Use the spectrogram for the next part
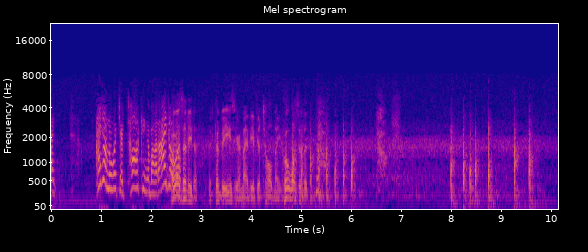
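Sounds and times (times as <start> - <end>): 
speech: 0.0 - 0.2, 0.9 - 5.8
sharp knocks on a door: 4.8 - 6.2, 8.0 - 9.8.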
